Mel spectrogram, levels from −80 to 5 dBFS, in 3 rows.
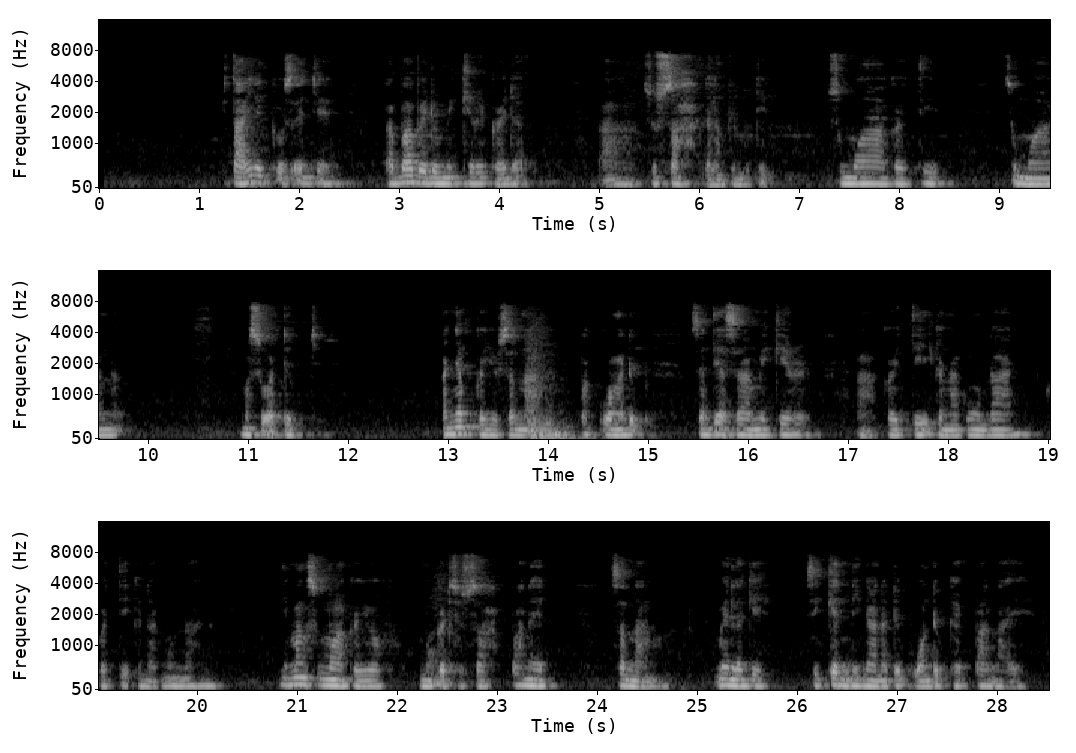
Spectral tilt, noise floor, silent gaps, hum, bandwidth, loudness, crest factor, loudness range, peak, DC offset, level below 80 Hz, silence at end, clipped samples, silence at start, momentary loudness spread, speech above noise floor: -6.5 dB/octave; -65 dBFS; none; none; 7.8 kHz; -30 LUFS; 20 dB; 3 LU; -10 dBFS; under 0.1%; -54 dBFS; 0.25 s; under 0.1%; 1.25 s; 14 LU; 37 dB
